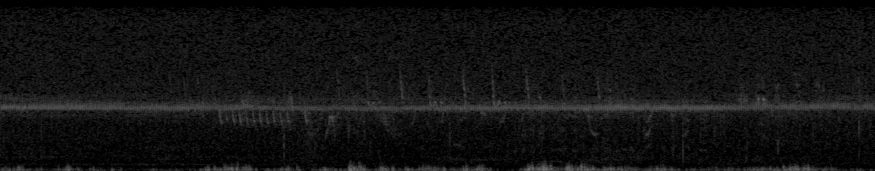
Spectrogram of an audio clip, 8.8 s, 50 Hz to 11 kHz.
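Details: Savi's warbler singing in Týnecké mokřiny nature reserve on 16 April 2016: a steady, high, insect-like reeling buzz runs unbroken through the clip, partly covered by loud low rumbling bursts of background noise.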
